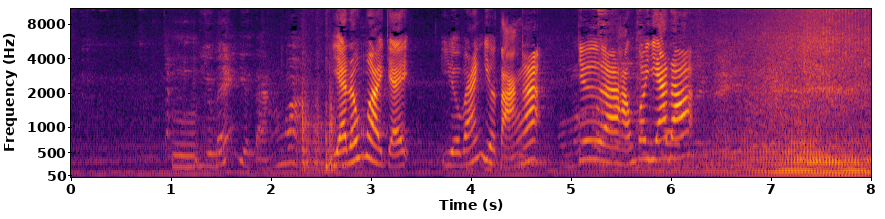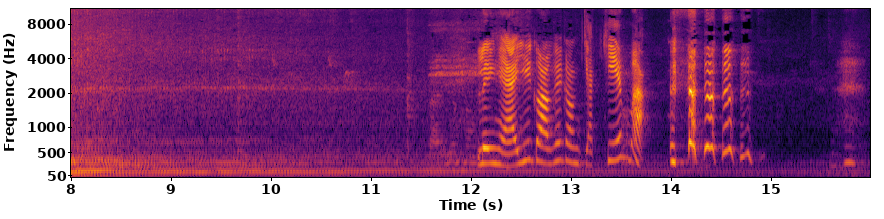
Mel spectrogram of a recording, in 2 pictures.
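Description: Several women chat and laugh close by.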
